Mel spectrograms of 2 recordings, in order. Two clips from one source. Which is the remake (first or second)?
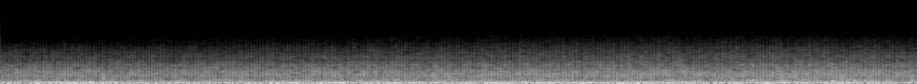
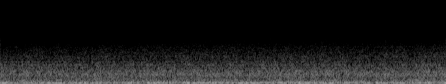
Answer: first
